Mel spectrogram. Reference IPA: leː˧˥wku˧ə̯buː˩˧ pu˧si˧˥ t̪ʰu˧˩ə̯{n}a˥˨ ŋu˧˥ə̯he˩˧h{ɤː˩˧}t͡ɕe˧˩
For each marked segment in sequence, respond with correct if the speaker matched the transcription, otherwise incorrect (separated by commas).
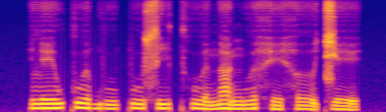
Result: correct, incorrect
